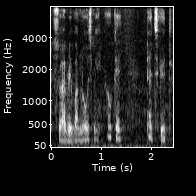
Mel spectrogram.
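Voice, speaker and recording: A man in his forties with a Hungarian accent, talking informally to a small religious class in a hesitant, halting way with pauses. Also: on the high side, creaky, mellow, slight background noise. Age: 40s. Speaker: religious teacher.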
